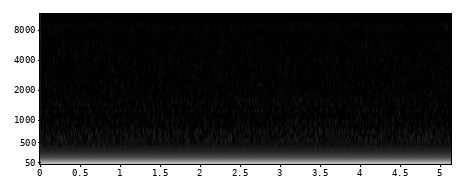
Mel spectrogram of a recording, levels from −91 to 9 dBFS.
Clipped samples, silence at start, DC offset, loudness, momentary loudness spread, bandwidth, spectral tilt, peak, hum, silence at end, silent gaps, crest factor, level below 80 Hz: under 0.1%; 0 s; 10%; -62 LUFS; 0 LU; 12 kHz; -6.5 dB/octave; -20 dBFS; none; 0 s; none; 12 dB; -78 dBFS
